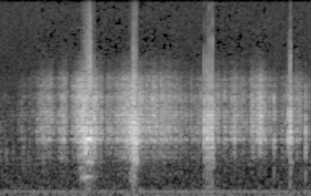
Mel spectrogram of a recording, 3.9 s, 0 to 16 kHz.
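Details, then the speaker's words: Canadian General Electric JK-53 three-band tube radio on initial checkout: irregular scratchy crackling bursts when the control is tapped; suspected bad contact in a dirty volume control, to be cleaned; cause unconfirmed. "I happen there I just tap this so I pretty sure we've got bad contact in the volume control here it's it's misbehaved a couple of times"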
